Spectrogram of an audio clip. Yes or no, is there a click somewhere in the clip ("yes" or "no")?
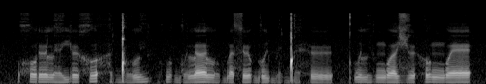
yes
